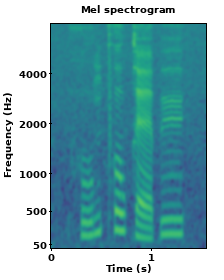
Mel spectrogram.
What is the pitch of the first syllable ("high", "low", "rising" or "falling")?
rising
